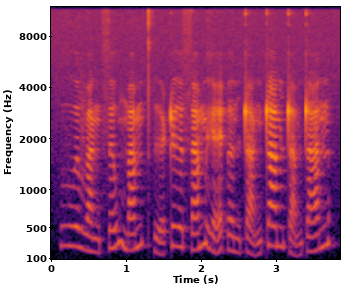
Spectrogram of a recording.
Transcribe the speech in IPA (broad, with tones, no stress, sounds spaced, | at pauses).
ɣ u˧ ə̯ v a˨˩ ŋ s ə˧˥ w m a˧˥ m t̪ʰ ɨ˨˩˨ ə̯ ʈ ɨ˧ ə̯ s a˧˥ m ɣ ɛ˨˩˦ ʔ əː˨˩ n ʈ a˨˩˨ ŋ ʈ a˧ m ʈ a˨˩˨ m ʈ a˧˥ n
